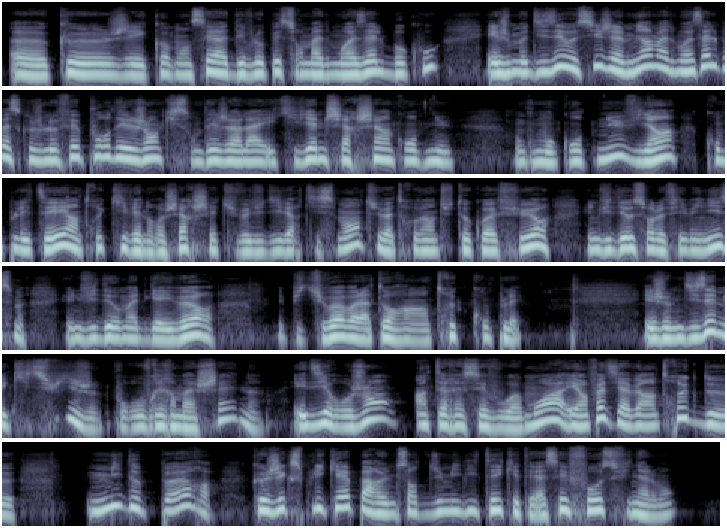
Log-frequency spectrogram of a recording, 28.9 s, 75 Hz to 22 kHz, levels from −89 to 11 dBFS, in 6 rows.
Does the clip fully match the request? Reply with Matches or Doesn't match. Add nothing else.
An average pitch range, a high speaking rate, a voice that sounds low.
Doesn't match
